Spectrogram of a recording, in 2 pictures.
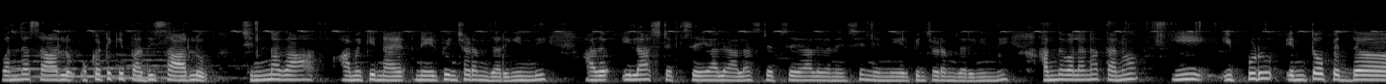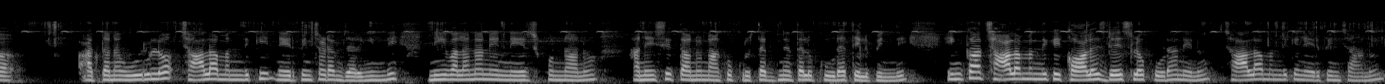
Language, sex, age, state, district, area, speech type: Telugu, female, 18-30, Telangana, Hyderabad, urban, spontaneous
